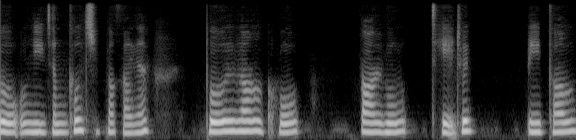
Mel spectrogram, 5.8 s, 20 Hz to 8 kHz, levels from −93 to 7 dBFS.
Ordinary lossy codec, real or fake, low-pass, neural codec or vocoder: none; fake; 7.2 kHz; codec, 16 kHz, 0.5 kbps, FreqCodec, larger model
